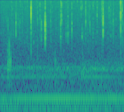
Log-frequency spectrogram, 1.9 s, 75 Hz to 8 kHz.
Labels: {"label": "anthrophony, boat engine", "recorder": "SoundTrap 300"}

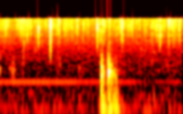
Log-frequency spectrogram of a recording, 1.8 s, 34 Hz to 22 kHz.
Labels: {"label": "biophony, double pulse", "recorder": "SoundTrap 300"}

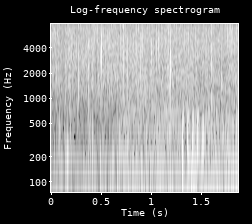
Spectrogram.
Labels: {"label": "biophony", "recorder": "SoundTrap 300"}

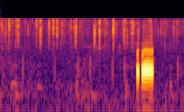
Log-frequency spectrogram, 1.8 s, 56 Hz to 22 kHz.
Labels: {"label": "biophony, knock croak", "recorder": "SoundTrap 300"}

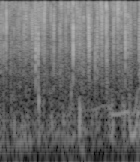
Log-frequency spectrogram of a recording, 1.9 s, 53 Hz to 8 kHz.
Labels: {"label": "biophony, cascading saw", "recorder": "SoundTrap 600 or HydroMoth"}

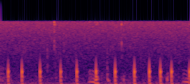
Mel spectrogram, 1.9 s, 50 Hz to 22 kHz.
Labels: {"label": "biophony, knock croak", "recorder": "SoundTrap 300"}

